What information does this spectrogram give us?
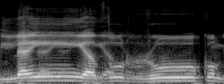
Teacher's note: جی لن یضروکم، یہاں ادغام ہے، نون ساکن کے بعد یا ہے، تو یہاں ادغام کریں گے غنے کے ساتھ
